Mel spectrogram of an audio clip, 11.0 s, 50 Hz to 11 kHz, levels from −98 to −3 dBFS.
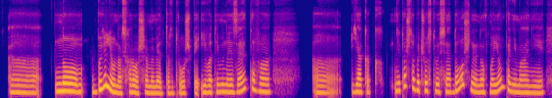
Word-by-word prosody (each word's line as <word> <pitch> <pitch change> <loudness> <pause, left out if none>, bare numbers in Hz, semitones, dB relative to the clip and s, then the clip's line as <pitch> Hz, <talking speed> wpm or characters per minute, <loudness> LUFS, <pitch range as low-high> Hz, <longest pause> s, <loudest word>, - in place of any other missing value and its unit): А, 180 -3 -3 0.3
но 215 -2 +5
были 260 - +6
у 205 - +5
нас 165 -2 -1
хорошие 180 -2 0
моменты 165 -1 -1
в 165 - -7
дружбе, 170 0 -3
и 185 - -2
вот 185 +1 -1
именно 200 -1 0
из-за 195 +1 -1
этого, 220 -6 0 0.8
а, 180 +9 -4 0.2
я 195 0 +1
как 185 -1 -9 0.2
не 225 +1 0
то 350 - +2
чтобы 290 -8 +2
чувствую 225 -3 -1
ся 195 +1 -2
должной, 230 - 0
но 190 +1 0
в 190 - -17
моём 215 +11 0
понимании, 185 - -1
195 Hz, 145 wpm, -24 LUFS, 180-220 Hz, 0.8 s, были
